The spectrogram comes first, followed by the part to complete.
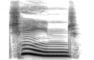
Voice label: "change", English

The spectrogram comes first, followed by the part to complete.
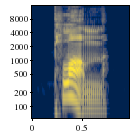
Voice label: "plum", English

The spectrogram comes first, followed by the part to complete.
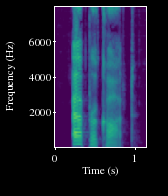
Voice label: "apricot", English

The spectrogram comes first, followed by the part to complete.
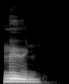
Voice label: "moon", English

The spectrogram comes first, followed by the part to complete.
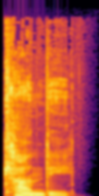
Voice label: "candy", English

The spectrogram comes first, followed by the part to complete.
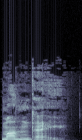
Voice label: "Monday", English

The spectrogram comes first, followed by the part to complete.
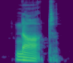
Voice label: "not", English

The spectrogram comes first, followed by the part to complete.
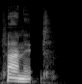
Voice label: "planet", English

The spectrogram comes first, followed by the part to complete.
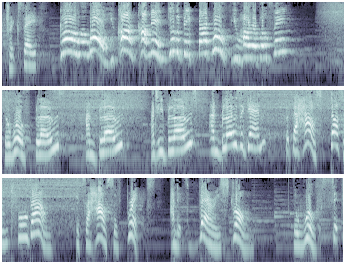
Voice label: The three little Pigs, English

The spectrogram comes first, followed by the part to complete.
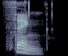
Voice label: "thing", English

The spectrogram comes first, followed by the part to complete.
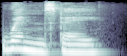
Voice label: "Wednesday", English

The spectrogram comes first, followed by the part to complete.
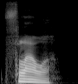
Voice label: "flower", English

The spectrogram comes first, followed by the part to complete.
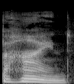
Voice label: "behind", English

